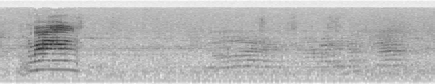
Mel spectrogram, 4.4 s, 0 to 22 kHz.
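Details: Wichien Maat cat named Rommel, recorded July 2017, gives one loud, drawn-out meow that rises and falls near the start, followed by fainter, softer harmonic calls over a steady low indoor hum.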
